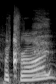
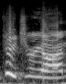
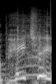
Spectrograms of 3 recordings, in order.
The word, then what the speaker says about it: Patreon: patron and my only fans is that not pronounced patron patreon oh patreon i spelled it in all fairness i spelled it wrong in the chat uh well i think i always thought it was called patron pedrot yeah and do not forget to follow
